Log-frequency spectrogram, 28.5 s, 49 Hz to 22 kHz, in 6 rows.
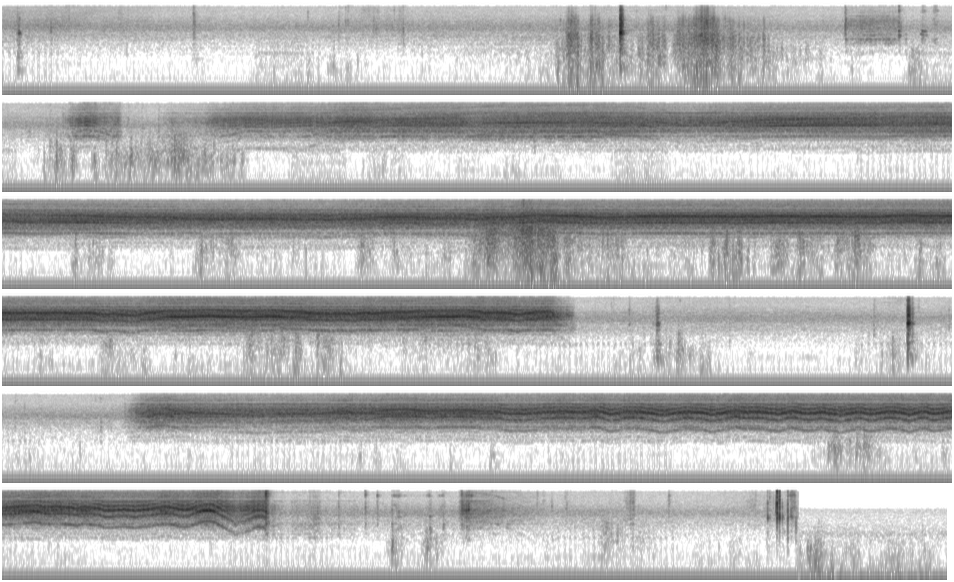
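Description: Power drill boring through a metal seat runner to widen a mounting hole to 8 mm: two runs of high motor whine that wavers under load, the first about ten seconds long and the second about five, with a pause between. A few sharp knocks come before the first run.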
